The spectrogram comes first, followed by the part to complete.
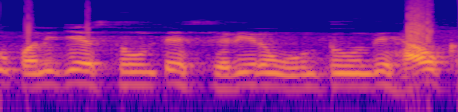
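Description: Speech only: a man talking without pause, as in a lecture.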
